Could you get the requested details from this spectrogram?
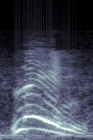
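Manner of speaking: sharp, high call for the butler. Acted. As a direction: snap the servant's name out high. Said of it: "said Sir William sharply".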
